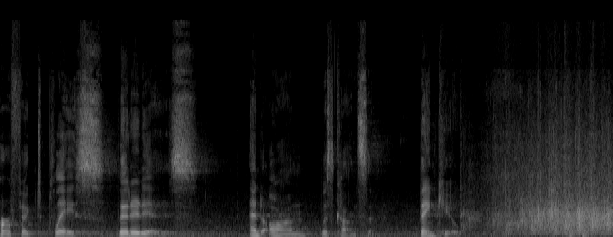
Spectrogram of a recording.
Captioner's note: applause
